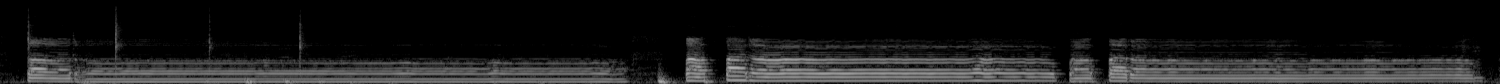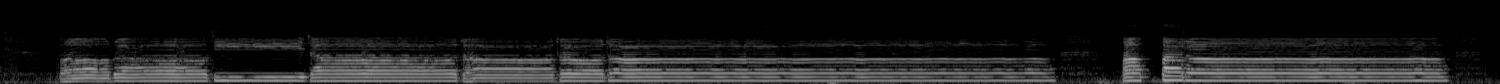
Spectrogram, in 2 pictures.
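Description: A man singing a slow low part on a syllable like 'ba', holding long steady notes of one to five seconds with brief breaks and changes of pitch between them. A few faint clicks sound in the first few seconds.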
